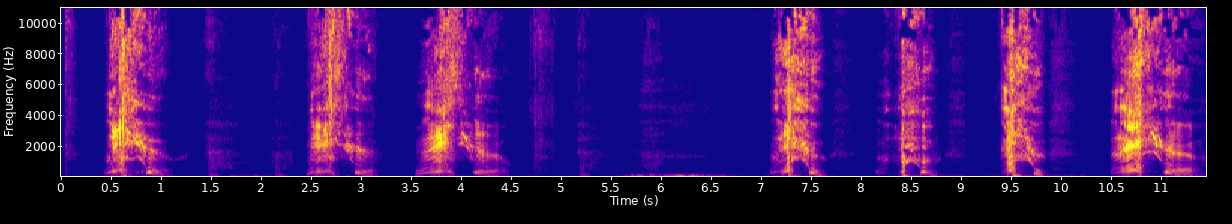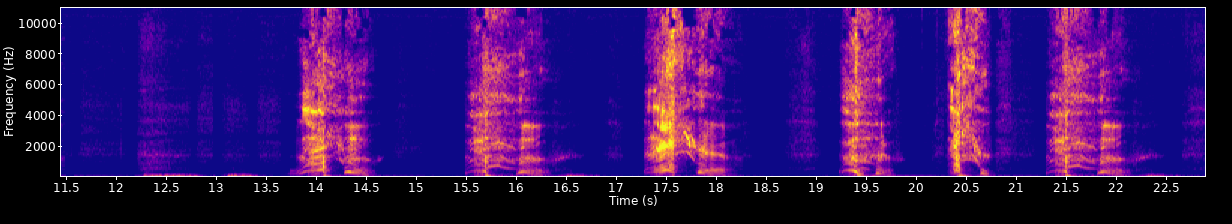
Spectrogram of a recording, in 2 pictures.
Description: A quick allergy sneezing fit I recorded.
